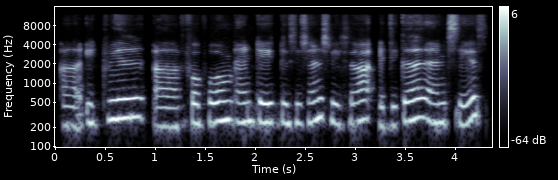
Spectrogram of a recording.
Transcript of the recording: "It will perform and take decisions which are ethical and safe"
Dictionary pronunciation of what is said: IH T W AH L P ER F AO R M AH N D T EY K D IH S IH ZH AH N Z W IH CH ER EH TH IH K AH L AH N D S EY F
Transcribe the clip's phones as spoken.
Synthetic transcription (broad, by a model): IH T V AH L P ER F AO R M AH N D T EY K D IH S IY SH AH N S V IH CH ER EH T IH K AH L AH N D S EY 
